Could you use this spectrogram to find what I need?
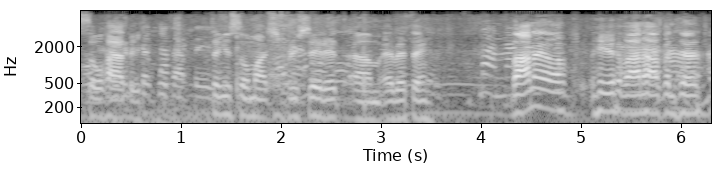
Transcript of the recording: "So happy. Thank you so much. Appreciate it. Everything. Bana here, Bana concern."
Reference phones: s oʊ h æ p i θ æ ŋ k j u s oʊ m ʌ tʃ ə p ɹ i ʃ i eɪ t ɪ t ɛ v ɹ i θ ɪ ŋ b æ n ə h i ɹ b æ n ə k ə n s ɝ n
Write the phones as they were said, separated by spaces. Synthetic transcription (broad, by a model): s oʊ h æ p i θ æ ŋ k j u s oʊ m ʌ tʃ ə p ɹ i ʃ i eɪ t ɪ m ɛ v ɹ i θ ɪ ŋ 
